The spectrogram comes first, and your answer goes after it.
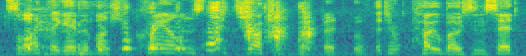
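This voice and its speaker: A man's voice: high-pitched, huge pitch swings, quick pace, gravelly, a crowd in the background. A man giving a dramatic comedic reading of an article, with an emphatic, mock-indignant, sardonic delivery. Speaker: reader performing a humor article.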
